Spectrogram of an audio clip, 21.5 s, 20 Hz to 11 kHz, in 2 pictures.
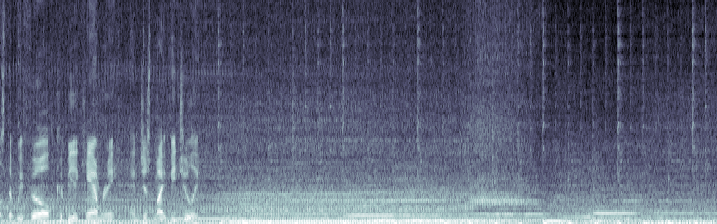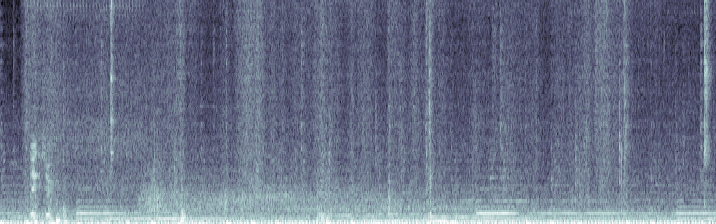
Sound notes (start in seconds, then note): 4.2 engine running; 4.2 light intense music; 18.1 light intense music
